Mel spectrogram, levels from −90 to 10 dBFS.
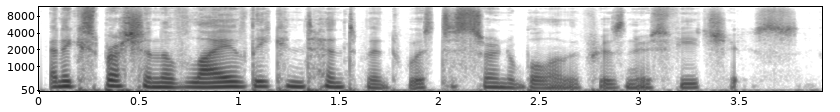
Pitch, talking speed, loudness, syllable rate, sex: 170 Hz, 170 wpm, -20 LUFS, 6.4 syllables/s, female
